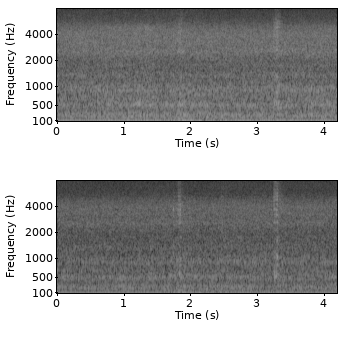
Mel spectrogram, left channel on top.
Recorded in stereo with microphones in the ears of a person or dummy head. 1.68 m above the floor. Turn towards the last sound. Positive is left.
turn(degrees=-10)  # may be behind; listen again after turning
